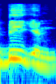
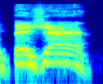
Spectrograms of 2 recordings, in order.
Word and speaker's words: Begin: Well, from the man himself, what is the correct pronunciation? It's vegan. Yeah. Well, Yep, Bégin see? in Canada. If we were in There St. George, Canada, they'd say Bégin, but it's vegan.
